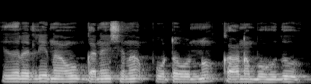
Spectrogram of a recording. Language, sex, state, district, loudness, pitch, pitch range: Kannada, male, Karnataka, Koppal, -16 LUFS, 130 Hz, 125-135 Hz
